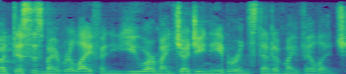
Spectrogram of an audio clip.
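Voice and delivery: normal talking voice

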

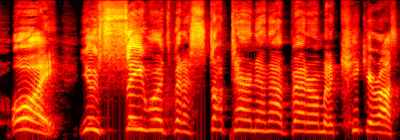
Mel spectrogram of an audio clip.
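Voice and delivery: very high, thick, broad Australian holler. Retelling yelling at people tearing down a banner, retold yell in broad australian accent. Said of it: "yelled out in the most Australian accent".

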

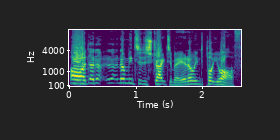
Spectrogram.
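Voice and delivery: wound-up, hyperactive, repetitive, high and loud. Retelling what a repetitive, hyperactive gentleman who comes in says: imitating a repetitive, hyperactive man. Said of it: "he's repetitive, he's hyperactive".

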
